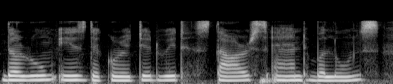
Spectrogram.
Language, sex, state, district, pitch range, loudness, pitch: English, female, Assam, Kamrup Metropolitan, 185-200 Hz, -13 LUFS, 195 Hz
